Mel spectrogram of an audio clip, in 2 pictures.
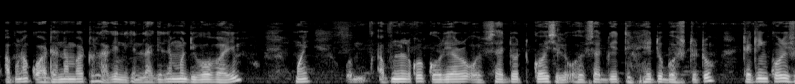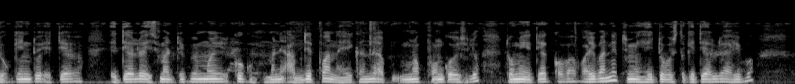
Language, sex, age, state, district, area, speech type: Assamese, male, 18-30, Assam, Goalpara, rural, spontaneous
